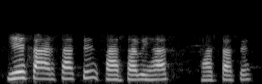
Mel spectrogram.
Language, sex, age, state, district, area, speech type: Urdu, female, 18-30, Bihar, Saharsa, rural, conversation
